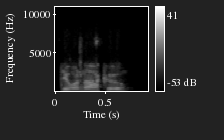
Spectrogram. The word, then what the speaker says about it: Tiwanaku: Tiwanaku? I'm not quite sure how to pronounce it. – Tiwanaku.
